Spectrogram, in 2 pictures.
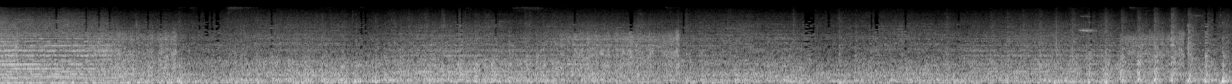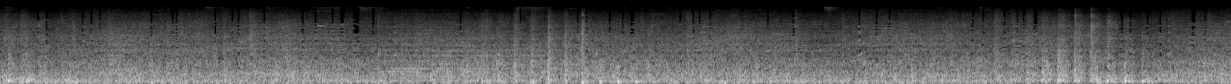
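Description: A CSX-hauled Ringling Bros. circus train passing at speed: its locomotive horn chord dies away about a second and a half in, leaving the steady rumble of the cars' wheels on the rails. Bursts of clickety-clack from wheels over rail joints come and go.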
